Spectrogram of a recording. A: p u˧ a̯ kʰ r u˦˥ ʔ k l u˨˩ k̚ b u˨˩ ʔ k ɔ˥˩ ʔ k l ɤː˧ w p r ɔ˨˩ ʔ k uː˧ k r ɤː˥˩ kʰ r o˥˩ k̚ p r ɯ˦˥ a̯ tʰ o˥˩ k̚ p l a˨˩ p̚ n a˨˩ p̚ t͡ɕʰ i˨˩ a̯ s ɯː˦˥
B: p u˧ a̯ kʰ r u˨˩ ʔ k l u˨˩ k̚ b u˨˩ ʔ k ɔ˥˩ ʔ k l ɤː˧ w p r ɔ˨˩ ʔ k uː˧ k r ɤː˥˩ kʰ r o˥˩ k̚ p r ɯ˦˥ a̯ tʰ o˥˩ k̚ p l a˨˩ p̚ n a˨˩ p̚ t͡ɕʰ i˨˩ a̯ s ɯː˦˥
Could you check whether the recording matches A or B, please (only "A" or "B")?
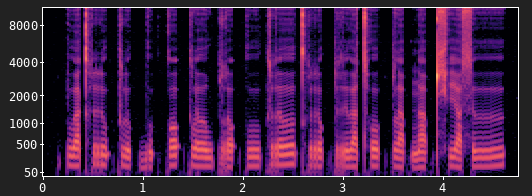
A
